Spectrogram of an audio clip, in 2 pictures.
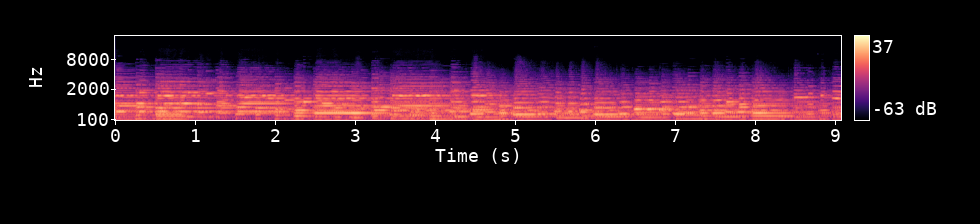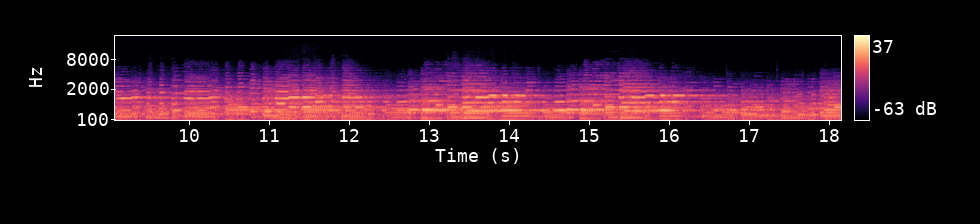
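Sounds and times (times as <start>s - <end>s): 
wind quintet playing fourth movement: 0.0s - 18.1s.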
